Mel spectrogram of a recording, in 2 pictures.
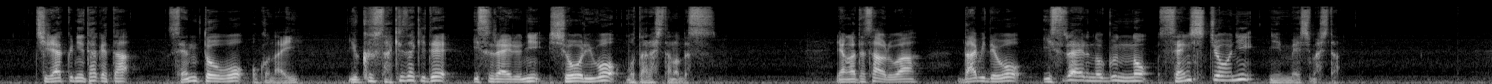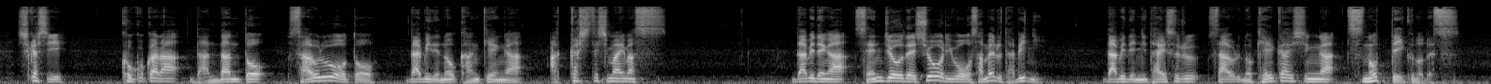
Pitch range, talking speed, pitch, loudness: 90-140 Hz, 270 characters per minute, 115 Hz, -19 LUFS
